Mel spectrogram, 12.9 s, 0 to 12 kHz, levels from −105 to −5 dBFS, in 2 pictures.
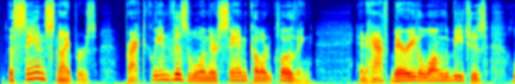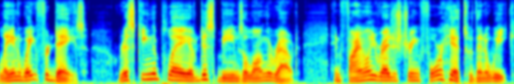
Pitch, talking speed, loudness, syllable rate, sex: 135 Hz, 175 wpm, -19 LUFS, 5.6 syllables/s, male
